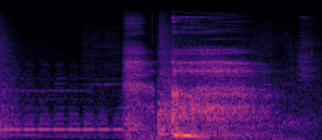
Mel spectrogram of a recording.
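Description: A low steady music tone fades out about a second in. A man then sighs heavily: a breathy exhale whose voice drops in pitch as it trails off.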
